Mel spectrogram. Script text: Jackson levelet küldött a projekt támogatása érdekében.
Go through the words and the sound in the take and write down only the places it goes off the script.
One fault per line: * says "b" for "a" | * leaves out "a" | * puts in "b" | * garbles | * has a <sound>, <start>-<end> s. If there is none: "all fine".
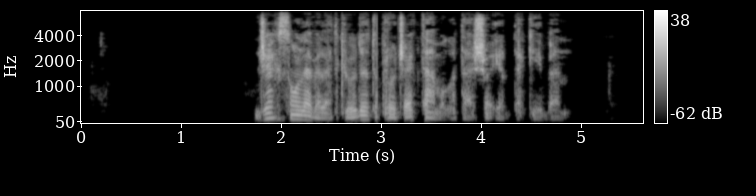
all fine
